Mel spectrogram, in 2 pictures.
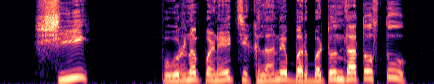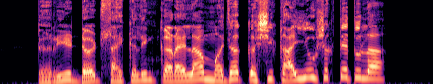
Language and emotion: Marathi, disgusted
